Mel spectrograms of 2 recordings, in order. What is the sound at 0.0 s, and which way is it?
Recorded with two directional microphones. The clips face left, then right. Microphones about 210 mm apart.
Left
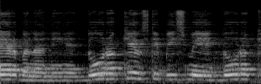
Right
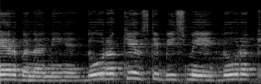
A woman's voice, 25° right (ahead or behind).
